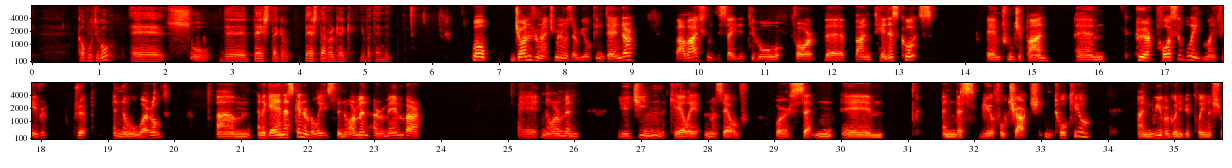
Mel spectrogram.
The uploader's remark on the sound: The hard drive with the edited audio and song inserts corrupted! We had great fun doing them, and have therefore decided to go ahead and publish the Zoom videos.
